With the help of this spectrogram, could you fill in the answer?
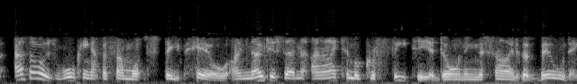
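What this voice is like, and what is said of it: Put-on posh accent. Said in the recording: “talking all posh”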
